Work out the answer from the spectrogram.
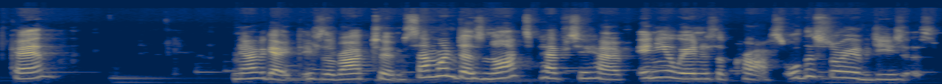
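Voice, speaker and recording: Woman, slightly high voice, casual reaction commentary, exasperated, blunt, swearing, faint music behind. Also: moderate pace, a bit bright. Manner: exasperated, pleading asides. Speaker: livestream host reacting to a debate.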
